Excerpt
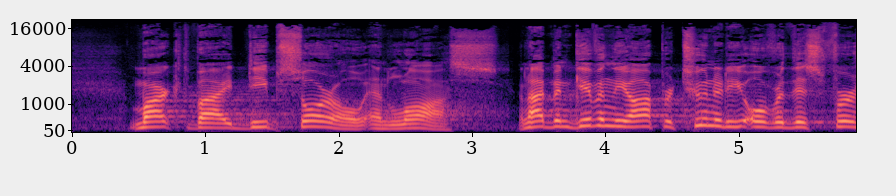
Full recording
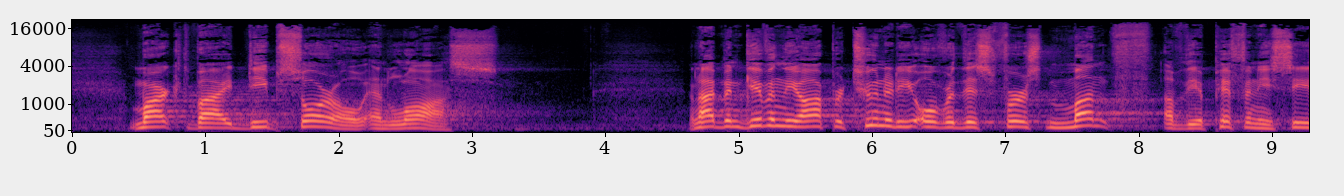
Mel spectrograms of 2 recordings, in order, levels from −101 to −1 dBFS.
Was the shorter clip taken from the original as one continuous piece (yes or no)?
no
